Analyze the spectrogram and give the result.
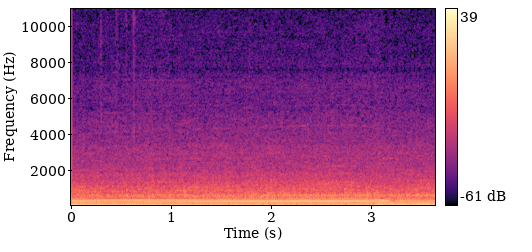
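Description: A loud 7.3 diesel truck engine drones steadily under full-throttle acceleration, then its pitch dips briefly as it shifts gears near the end before pulling again. No voices are heard.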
